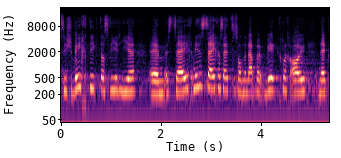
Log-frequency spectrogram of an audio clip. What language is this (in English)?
Swiss German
